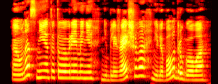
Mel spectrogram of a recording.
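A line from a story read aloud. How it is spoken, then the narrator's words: Sighing. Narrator (Russian): вздохнул Киган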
